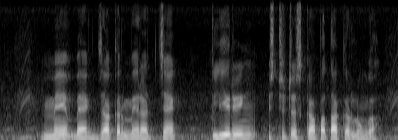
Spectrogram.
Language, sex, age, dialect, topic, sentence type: Hindi, male, 18-24, Marwari Dhudhari, banking, statement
